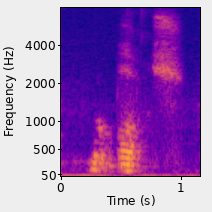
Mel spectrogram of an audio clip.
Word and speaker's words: Ouroboros: I always pronounce it as Ouroboros. I've always heard it Ouroboros. Yes, the correct is Ouroboros.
